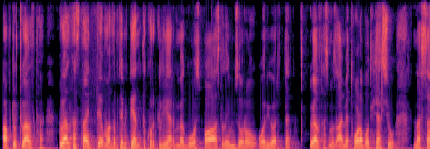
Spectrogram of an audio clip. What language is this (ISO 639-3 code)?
kas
